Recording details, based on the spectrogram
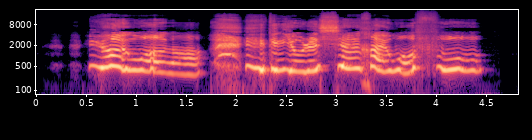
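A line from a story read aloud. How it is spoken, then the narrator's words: Loud wailing sob. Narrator (Chinese): 姬平 放声大哭道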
